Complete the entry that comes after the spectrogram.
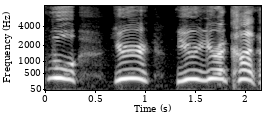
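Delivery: high, loud, stammering imitation; mock sputtering outrage. Streamer imitating the man fumbling for insults, high mock sputter. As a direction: sputter the insult like someone flustered.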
